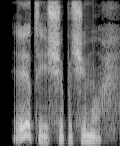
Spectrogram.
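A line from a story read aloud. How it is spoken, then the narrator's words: Lazy question. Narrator (Russian): лениво спросил я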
